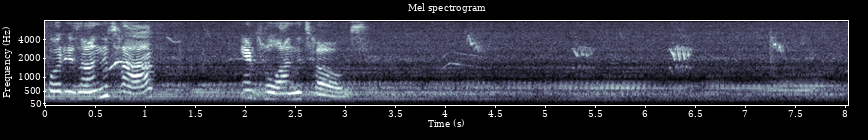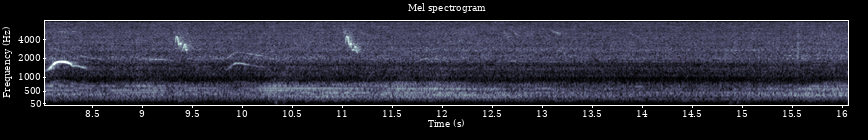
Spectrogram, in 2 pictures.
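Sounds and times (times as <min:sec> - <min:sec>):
rising and falling bird call: 0:00.5 - 0:01.4, 0:03.9 - 0:04.5, 0:05.2 - 0:05.6, 0:06.2 - 0:06.6, 0:07.2 - 0:10.3
bird chirping: 0:03.9 - 0:04.5, 0:05.2 - 0:05.6, 0:06.2 - 0:06.6, 0:07.2 - 0:10.3, 0:11.0 - 0:11.4.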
